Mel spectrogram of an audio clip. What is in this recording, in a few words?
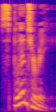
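"splintery", British English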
